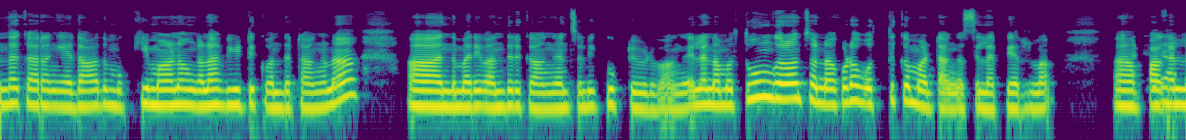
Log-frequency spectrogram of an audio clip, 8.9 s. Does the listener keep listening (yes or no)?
yes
